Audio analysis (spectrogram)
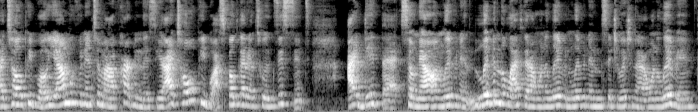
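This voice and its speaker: Amid audible room echo, a woman talks very fast in a fairly high voice with ordinary pitch variation. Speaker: lifestyle vlogger. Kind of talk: casual vlog monologue. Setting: home spare room.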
